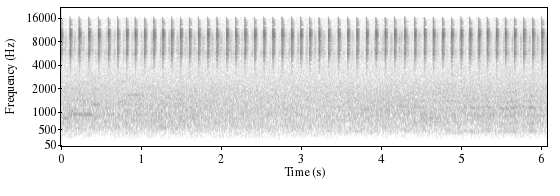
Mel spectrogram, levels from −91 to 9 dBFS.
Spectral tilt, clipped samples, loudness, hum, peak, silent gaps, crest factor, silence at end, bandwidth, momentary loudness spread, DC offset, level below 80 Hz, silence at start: 7 dB/octave; under 0.1%; -34 LUFS; none; -14 dBFS; none; 22 dB; 0 s; 17 kHz; 1 LU; under 0.1%; under -90 dBFS; 0 s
